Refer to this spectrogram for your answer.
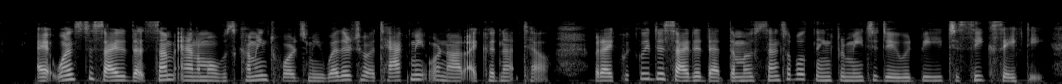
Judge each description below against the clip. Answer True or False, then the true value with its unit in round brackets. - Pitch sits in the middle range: True (180 Hz)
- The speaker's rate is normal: False (220 wpm)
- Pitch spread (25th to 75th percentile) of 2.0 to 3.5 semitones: True (2.7 semitones)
